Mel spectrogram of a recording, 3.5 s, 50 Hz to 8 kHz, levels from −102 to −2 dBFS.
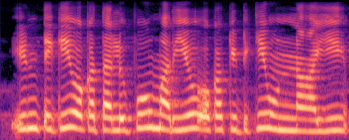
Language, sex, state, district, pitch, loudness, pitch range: Telugu, female, Telangana, Hyderabad, 280 Hz, -13 LUFS, 265-300 Hz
